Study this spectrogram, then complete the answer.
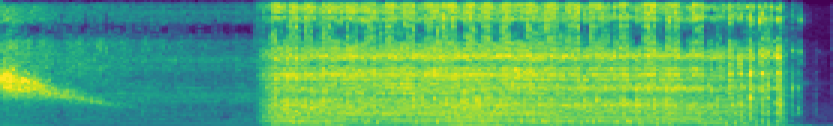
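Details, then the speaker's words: Worn, previously worked-on two-stroke Husqvarna trimmer that won't start: after several pulls with no choke and full throttle, with the plug wire reattached without its boot, it catches into a fast buzzing high rev for about three seconds, then cuts out. Starts then stalls; fuel system suspected. "The engine tried to start and eventually it ran on its own. Unfortunately, it didn't stay running."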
